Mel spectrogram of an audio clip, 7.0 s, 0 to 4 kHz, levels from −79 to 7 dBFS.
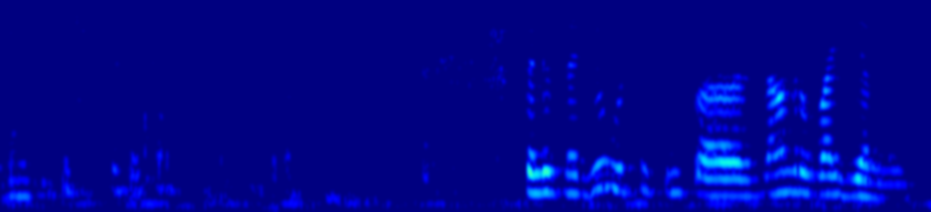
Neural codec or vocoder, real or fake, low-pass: none; real; 3.6 kHz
